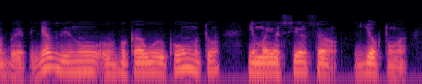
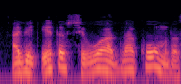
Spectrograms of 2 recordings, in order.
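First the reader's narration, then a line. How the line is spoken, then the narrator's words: Plain. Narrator (Russian): сказала она бы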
